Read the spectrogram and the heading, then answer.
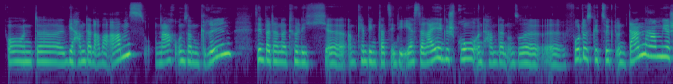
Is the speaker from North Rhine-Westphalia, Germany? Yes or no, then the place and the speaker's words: no; Bavaria, Germany; dass ich sage, wir sind Allgäuer und keine Bayern, was natürlich Quatsch ist, wir sind ja. natürlich Bayern.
